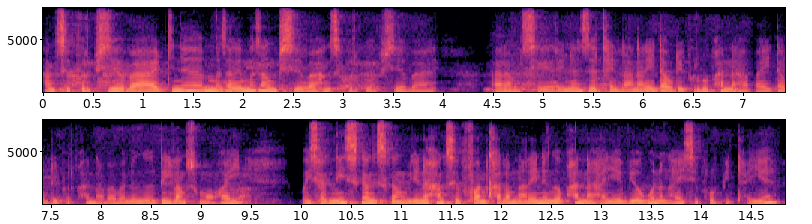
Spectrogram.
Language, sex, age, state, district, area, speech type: Bodo, female, 30-45, Assam, Chirang, rural, spontaneous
